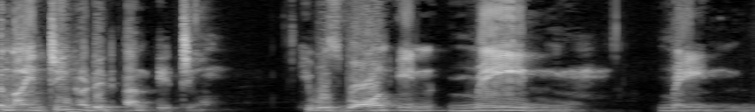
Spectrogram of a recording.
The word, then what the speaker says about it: Maine: look at the screen and try it in the year 1918 he was born in Maine Maine the word is pronounced as Main like Lane pain Main Sota second syllable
